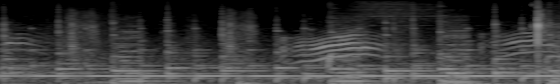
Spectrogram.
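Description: Palico cat in the video game Monster Hunter Rise, giving several drawn-out, rising meows over a steady game-music hum, close and clear.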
